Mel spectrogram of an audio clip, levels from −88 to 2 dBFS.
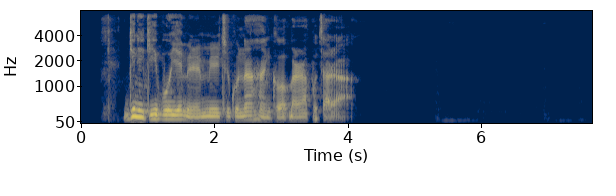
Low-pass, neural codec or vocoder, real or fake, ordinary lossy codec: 7.2 kHz; vocoder, 44.1 kHz, 128 mel bands every 256 samples, BigVGAN v2; fake; none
